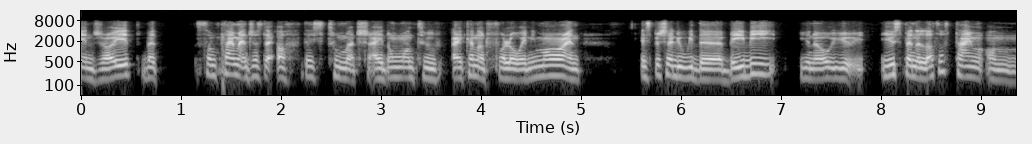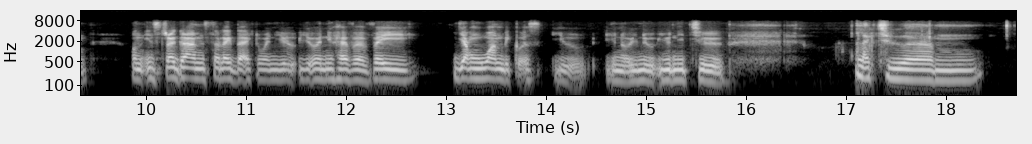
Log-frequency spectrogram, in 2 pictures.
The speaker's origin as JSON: {"language": "English", "town": "Lausanne", "region": "Vaud", "country": "Switzerland", "tie": "born or raised there", "moved": "as an adult", "lives_now": "Tokyo, Japan", "said": "I was born and raised in Lausanne, Switzerland, in the French part."}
